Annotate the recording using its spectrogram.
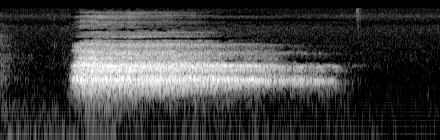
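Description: A woman's long audible breath out through the mouth, like a slow sigh, lasting about three seconds. It starts about a second in and fades away.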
